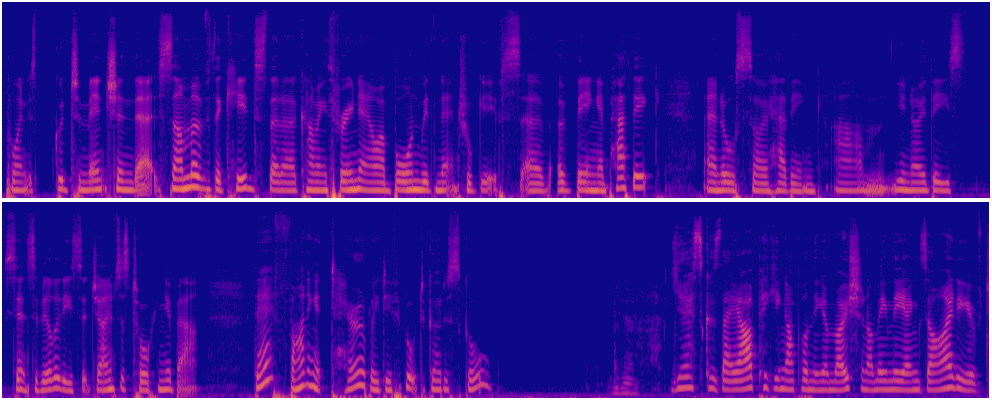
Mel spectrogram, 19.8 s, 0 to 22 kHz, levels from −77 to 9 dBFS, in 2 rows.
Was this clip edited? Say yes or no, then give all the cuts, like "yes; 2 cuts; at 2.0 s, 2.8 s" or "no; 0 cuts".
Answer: no; 0 cuts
